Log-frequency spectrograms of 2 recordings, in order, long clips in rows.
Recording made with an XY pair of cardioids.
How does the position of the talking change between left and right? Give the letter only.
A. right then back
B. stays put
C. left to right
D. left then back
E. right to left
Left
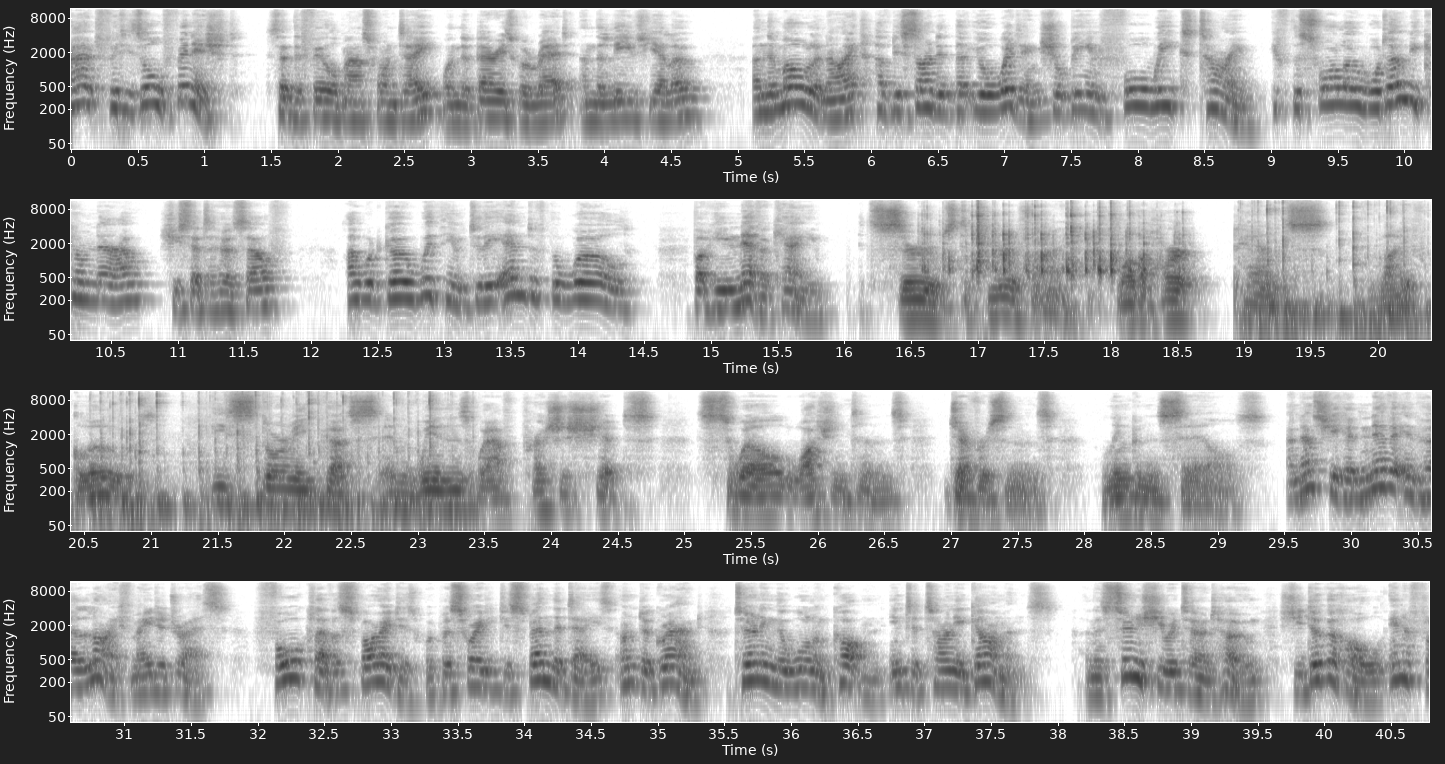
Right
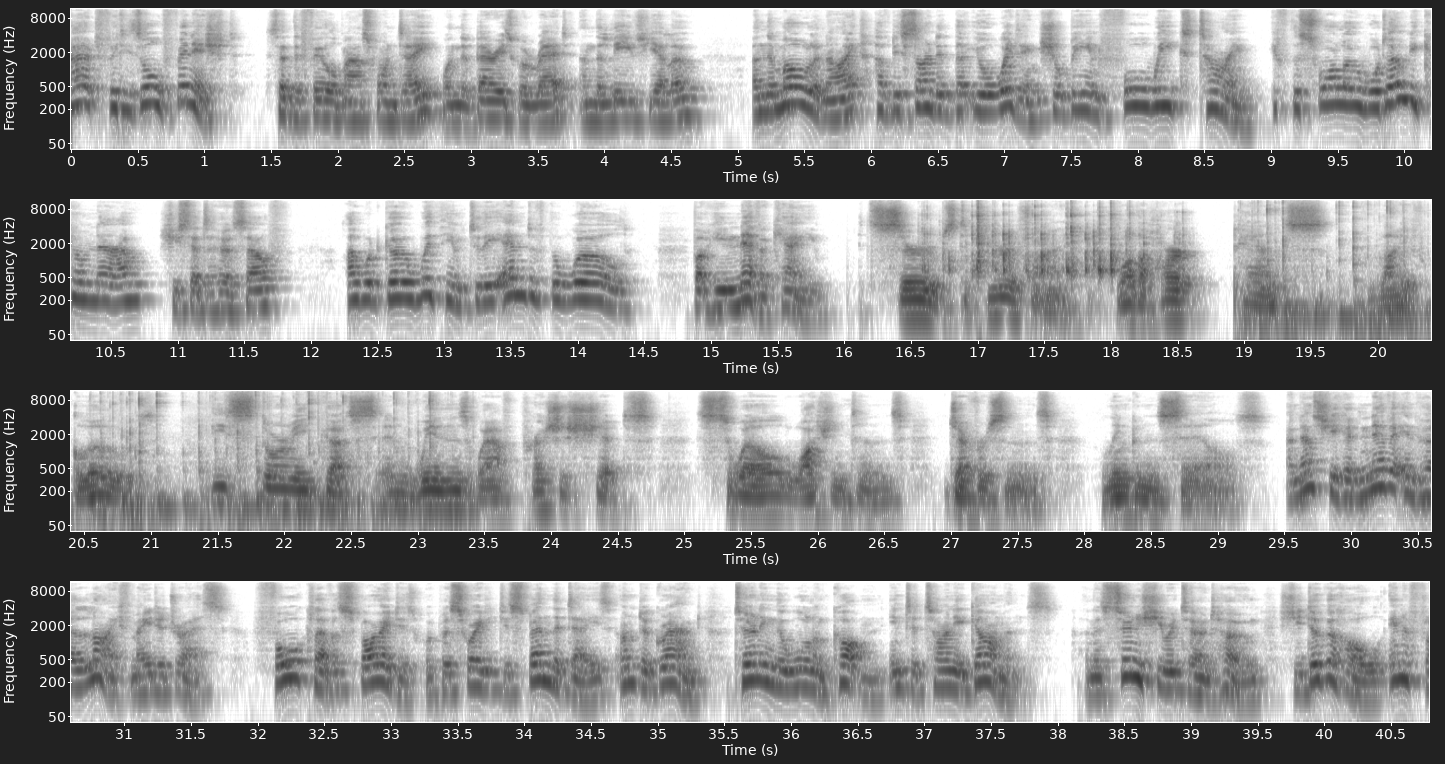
B.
